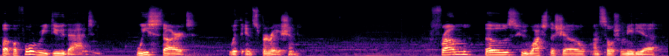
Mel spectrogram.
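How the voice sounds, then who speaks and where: A man hosting a game podcast as game master in a casual, conversational style. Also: lowish voice.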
